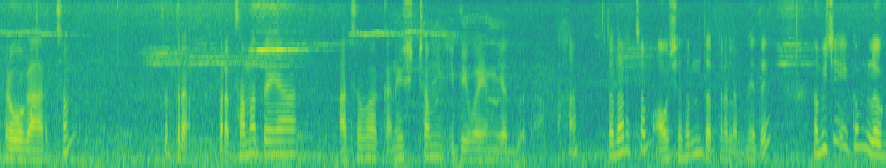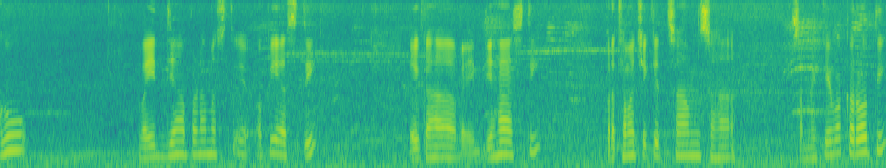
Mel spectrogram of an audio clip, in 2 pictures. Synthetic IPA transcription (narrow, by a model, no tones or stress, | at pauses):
ɾoːɡaːɾt̪ʰɐm | t̪ɐt̪ɾɐ̰pɾʔɐt̪ʰɐmɐt̪ɐjaːɐt̪ʰɐʋaːkɐniʂʈʰɐmḭt̪iʋɐjɐmjɐd̪ʋɐ̰t̪a̰ːɐhɐ | t̪ɐd̪ɐɾt̪ʰɐmɐ̰wʃɐd̪ʱɐmt̪ɐt̪ɾɐlɐmnɐt̪eː | ɐbʱit͡ʃɐeːkɐmlɐɡʱuː | ʋɐjd̪jaːpɐɳɐmɐst̪iɐ̰piɐst̪i | eːkɐɦɐʋɐ̰jd̪jɐɦaɐst̪i | pɾɐt̪ʰɐmɐt͡ʃikit̪saːmsɐɦɐ | sɐmik̪eːʋɐkɐɾoːt̪i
